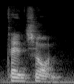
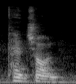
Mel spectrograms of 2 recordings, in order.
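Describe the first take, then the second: The two takes are said the same way.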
